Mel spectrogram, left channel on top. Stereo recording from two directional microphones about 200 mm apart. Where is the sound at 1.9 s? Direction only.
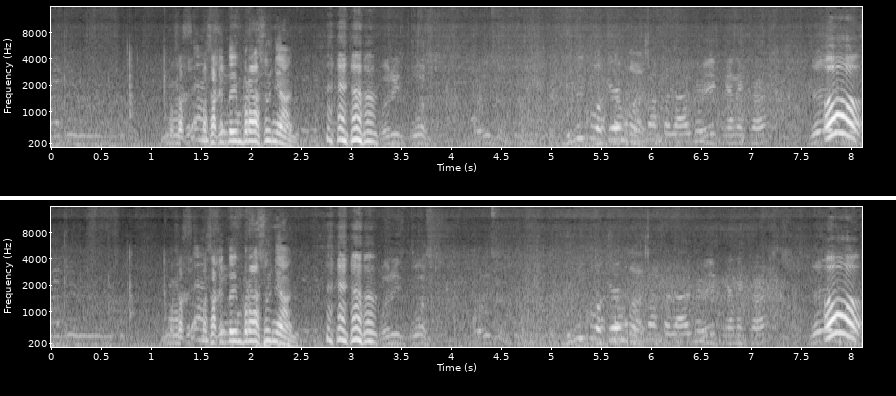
20° right (ahead or behind).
